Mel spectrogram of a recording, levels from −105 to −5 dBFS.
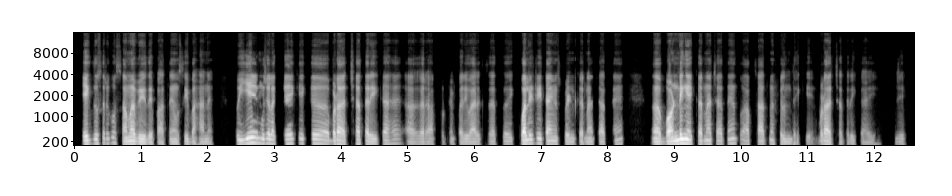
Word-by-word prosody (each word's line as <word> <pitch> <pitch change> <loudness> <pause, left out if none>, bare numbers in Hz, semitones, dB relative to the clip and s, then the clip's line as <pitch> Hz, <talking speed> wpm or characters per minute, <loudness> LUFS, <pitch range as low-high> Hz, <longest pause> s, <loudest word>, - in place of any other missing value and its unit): एक-दूसरे 140 +4 +1
को 170 +1 -9
समय 120 -4 +3
भी 100 -3 +3
दे 95 - -2
पाते 90 +1 -8
हैं 95 - -4
उसी 100 +2 -7
बहाने। 95 0 -9
तो 130 +6 -10
ये 160 +6 +6
मुझे 150 -1 0
लगता 140 0 -2
है 145 - +1
कि 150 0 -11
एक 140 -3 -1
बड़ा 125 0 +4
अच्छा 130 +4 -3
तरीका 120 0 -3
है। 145 - -12
अगर 100 0 -8
आप 100 - -11
अपने 100 +1 -19
परिवार 100 0 -5
के 105 +1 -18
साथ 105 - -8
कोई 110 -1 -8
क्वालिटी 135 +6 +3
टाइम 120 -3 0
स्पेंड 105 -1 -7
करना 105 0 -6
चाहते 105 +3 -10
हैं 135 - -9 0.5
अ, 105 -1 +3
बॉन्डिंग 115 +8 +9
एक 135 - +4
करना 125 +1 -1
चाहते 120 +3 -8
हैं 150 0 -4
तो 135 - -14
आप 115 -2 -8
साथ 115 - -2
में 130 - -6
फ़िल्म 100 -6 -7
देखिए। - - -16
बड़ा - - +1
अच्छा - - -7
तरीका 95 +1 -16
है 95 0 -15
ये। - - -20 0.3
जी। 100 -1 -15
115 Hz, 245 wpm, -23 LUFS, 100-135 Hz, 0.5 s, बॉन्डिंग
